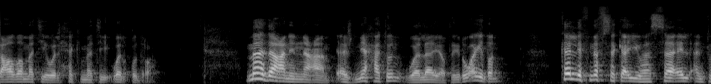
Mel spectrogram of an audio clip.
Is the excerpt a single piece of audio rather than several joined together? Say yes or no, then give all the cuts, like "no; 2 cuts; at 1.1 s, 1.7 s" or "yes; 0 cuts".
no; 1 cut; at 3.4 s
